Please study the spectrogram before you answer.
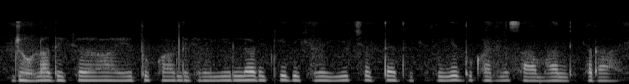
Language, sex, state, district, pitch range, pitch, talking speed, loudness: Hindi, female, Bihar, Sitamarhi, 180-195 Hz, 185 Hz, 210 wpm, -32 LUFS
